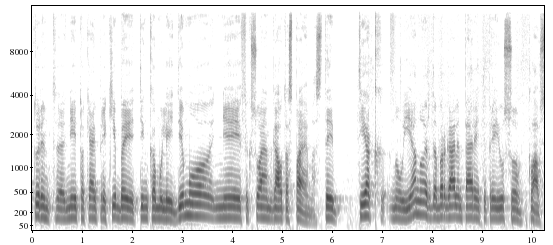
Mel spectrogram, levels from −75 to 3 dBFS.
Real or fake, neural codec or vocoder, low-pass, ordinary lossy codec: real; none; 14.4 kHz; MP3, 96 kbps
